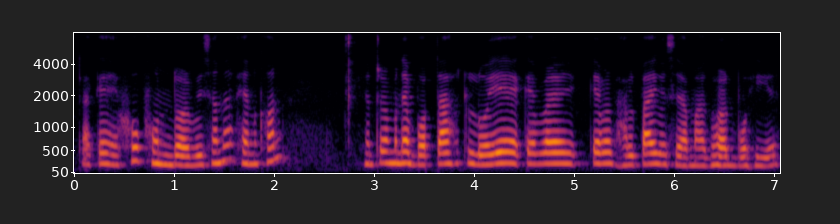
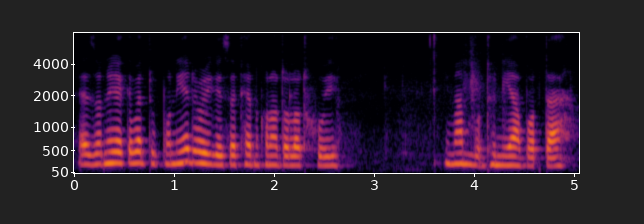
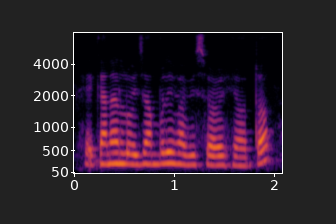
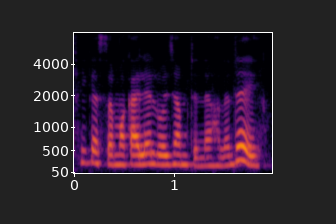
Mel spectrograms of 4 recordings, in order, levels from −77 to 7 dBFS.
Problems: background sounds at intervals, background conversations at intervals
